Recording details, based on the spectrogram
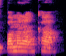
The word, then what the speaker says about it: Bamanankan: Yeah, it's actually in Bamara. It's Bamanankan, Okay.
